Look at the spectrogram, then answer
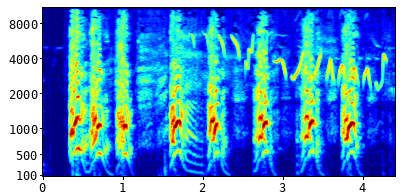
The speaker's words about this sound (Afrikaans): Sy roep en roep, maar Worsie is nêrens te vind nie toeskielik hoor sy 'n kwaai hond blaf onder 'n boom.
